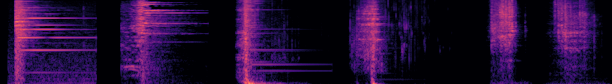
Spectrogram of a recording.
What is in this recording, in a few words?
Katana; کاتانا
